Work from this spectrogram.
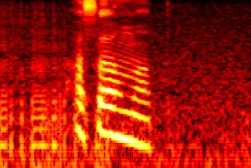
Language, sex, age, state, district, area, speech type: Hindi, female, 18-30, Bihar, Madhepura, rural, read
